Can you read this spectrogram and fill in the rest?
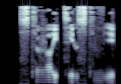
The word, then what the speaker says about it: строительство: Строительство. Строительство. Means construction. It is the prepositional case form of the noun construction. Строительство. Строительство. The accent is on the third syllable. Pronounced строительство, stv, like sent in street.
